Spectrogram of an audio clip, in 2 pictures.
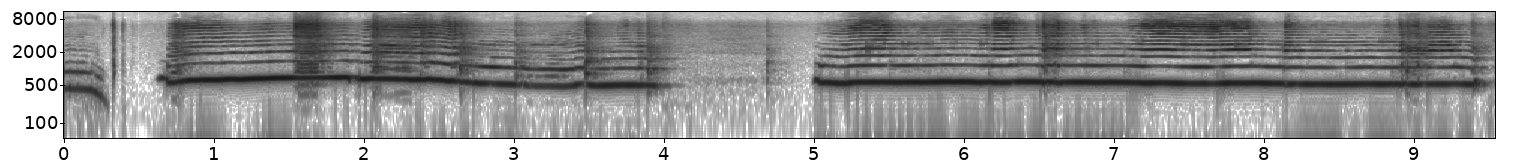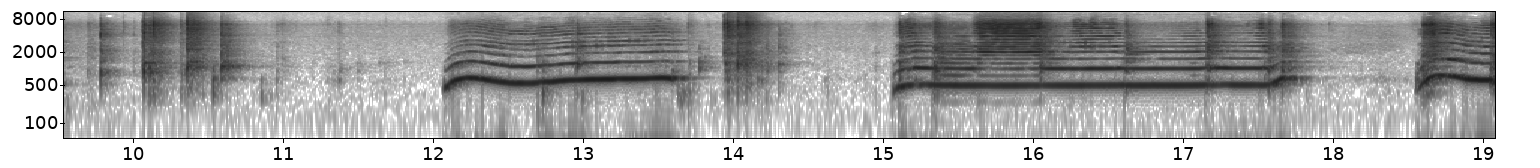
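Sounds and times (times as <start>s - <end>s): buzzing horn-like tone from can: 5.1s - 9.6s.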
